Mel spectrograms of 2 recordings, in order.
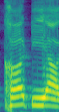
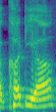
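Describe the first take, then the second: First: खटिया as ख-टि-या; syllable by syllable. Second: Said in the usual way. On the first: Shown as a demonstration. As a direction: sound out खटिया in three parts. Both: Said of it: "एक ही बार में पढ़ेंगे".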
